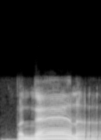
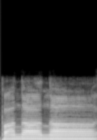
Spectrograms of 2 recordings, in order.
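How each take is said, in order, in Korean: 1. 영어 원어민처럼 슈아 현상으로 모음을 약하게 발음해요. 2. 꽉 찬 고른 한국식 모음으로 발음해요. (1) "네이티브 애들은 어떻게 발음하냐면은" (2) "우리는 바나나 이렇게 그냥 쉽게 발음할 수 있습니다"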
